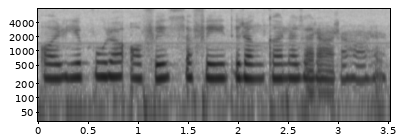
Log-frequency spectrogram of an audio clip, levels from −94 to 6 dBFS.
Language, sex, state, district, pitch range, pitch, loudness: Hindi, female, Madhya Pradesh, Bhopal, 260-275 Hz, 265 Hz, -15 LUFS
